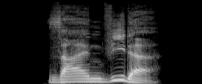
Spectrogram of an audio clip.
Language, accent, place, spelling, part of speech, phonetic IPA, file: German, Germany, Berlin, sahen wieder, verb, [ˌzaːən ˈviːdɐ], De-sahen wieder.ogg
- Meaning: first/third-person plural preterite of wiedersehen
